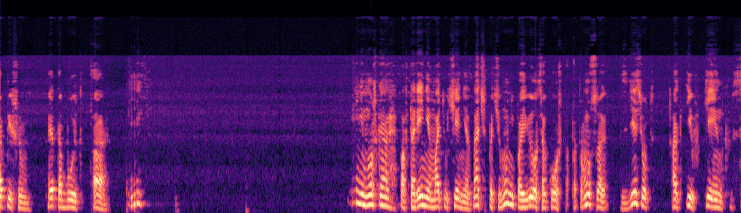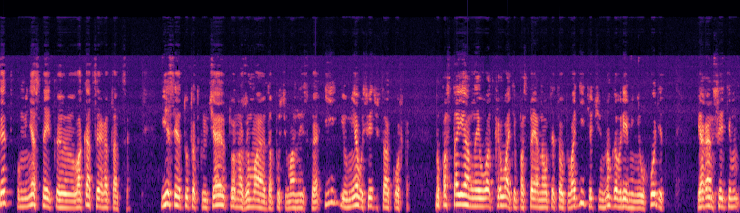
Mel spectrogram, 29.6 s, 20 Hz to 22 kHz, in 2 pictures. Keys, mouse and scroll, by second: 1.8 a, 2.6 i, 11.6-18.8 drag, 20.7 i, 27.5-29.6 drag.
